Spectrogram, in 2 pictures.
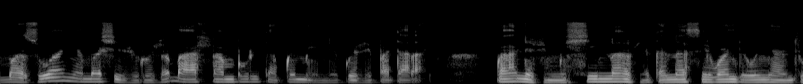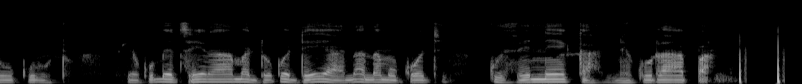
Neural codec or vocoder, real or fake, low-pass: none; real; 7.2 kHz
